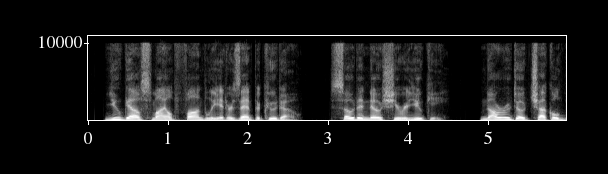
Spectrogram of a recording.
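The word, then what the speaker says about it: Zanpakutō: What's that Zanapato thing? Eno asked saying it wrong. Zanakudo Jeriah corrected.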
